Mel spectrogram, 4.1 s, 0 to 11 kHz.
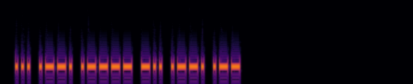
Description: Morse code, heard as a keyed tone, about 40 wpm, 700 Hz. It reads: SP1DPW
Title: DXCC-100 Call Signs - 6 Characters - Repeated 2x - 40wpm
